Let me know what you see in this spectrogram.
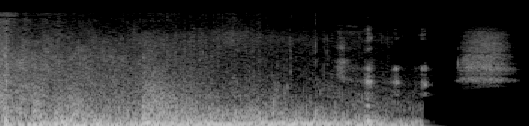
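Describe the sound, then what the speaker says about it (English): A cartoon explosion sound effect plays as a loud, sustained rumbling blast for nearly three seconds, then cuts off abruptly before a short hissing burst. "Think we're going to need the explosion animation."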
